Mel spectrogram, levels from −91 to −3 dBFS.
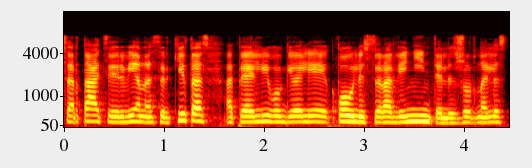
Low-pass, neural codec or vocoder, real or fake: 7.2 kHz; codec, 16 kHz, 4 kbps, FunCodec, trained on Chinese and English, 50 frames a second; fake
